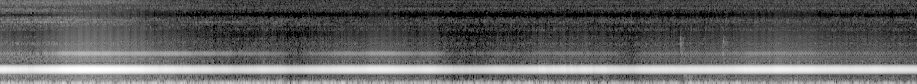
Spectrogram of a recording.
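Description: A steady, pure whistle around the upper midrange holds without change, a singing noise from the heater; cause not evident.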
